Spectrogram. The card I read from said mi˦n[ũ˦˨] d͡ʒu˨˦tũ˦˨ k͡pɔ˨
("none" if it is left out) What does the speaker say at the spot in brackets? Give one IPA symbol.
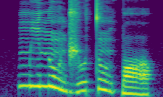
ũ˦˨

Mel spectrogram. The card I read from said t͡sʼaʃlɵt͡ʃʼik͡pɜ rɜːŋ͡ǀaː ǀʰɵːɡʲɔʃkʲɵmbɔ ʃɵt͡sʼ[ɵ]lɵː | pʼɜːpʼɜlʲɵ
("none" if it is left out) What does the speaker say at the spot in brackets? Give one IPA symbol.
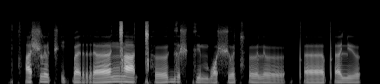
ɵː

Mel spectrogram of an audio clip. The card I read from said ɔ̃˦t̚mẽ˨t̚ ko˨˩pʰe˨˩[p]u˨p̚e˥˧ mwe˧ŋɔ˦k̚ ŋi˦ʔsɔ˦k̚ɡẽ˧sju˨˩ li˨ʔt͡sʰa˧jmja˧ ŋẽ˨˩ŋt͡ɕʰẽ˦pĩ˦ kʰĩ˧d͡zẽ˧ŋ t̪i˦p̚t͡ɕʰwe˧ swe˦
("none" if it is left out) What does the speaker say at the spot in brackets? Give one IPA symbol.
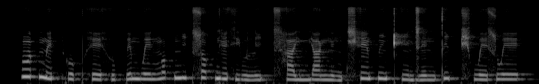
h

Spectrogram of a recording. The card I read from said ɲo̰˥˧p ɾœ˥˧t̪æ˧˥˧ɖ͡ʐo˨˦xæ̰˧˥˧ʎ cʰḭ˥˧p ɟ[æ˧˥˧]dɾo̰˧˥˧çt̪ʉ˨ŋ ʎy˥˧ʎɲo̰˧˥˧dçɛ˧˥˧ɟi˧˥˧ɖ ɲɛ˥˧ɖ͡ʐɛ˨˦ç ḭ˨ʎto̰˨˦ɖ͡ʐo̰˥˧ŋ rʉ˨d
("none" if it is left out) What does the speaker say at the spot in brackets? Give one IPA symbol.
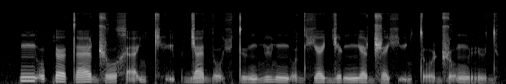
æ˧˥˧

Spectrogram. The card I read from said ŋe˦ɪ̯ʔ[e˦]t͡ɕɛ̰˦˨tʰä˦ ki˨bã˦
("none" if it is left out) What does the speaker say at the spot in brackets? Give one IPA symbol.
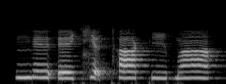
e˨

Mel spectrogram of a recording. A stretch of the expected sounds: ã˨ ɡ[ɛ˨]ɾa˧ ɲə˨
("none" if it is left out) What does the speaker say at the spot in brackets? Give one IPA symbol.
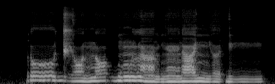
ɛ̃˨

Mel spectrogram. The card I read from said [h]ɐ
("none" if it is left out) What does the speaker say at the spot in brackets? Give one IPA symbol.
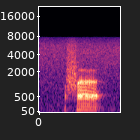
f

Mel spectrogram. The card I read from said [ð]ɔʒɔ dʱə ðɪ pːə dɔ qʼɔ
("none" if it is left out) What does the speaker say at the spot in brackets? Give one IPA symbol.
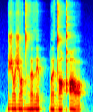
ʒ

